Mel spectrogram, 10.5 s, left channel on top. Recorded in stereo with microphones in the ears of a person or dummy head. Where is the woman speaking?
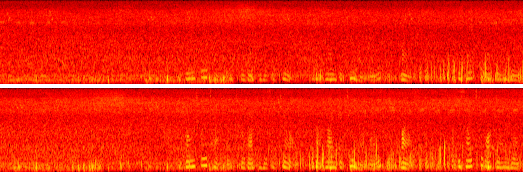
55° right (ahead or behind).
